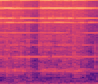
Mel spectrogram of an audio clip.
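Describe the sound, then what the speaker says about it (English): A telephone ringing in the video game Atomfall, a bright sustained electronic bell tone heard alone in a brief burst. "Do we have a phone call?"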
